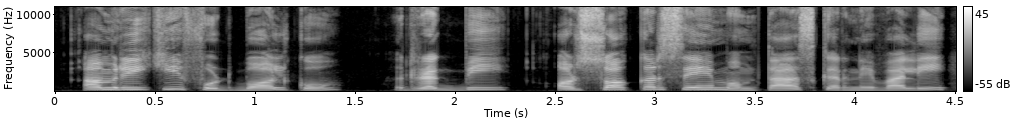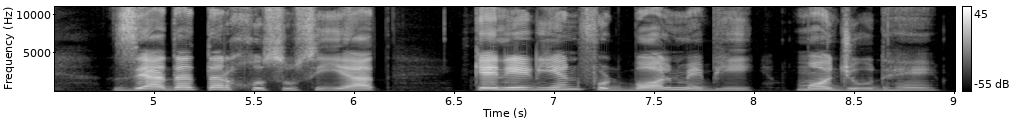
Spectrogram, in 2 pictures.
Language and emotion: Urdu, neutral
